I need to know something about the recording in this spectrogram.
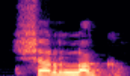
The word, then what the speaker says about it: Sherlock: Edmond Locard को France का शर्लक Holmes, SHERLOCK, शर्लक Holmes, यहां पे एल साइलेंट है, शर्लक होम्स कहा जाता है।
